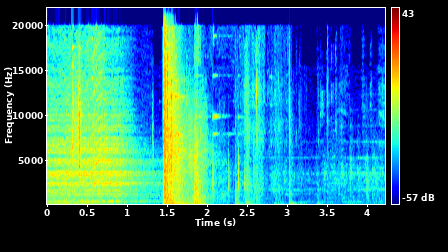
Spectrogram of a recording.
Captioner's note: gun shots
